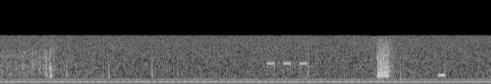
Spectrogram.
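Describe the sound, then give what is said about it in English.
Brief test tones over HF aviation radio: a few short, even beeps at a steady mid pitch amid constant hiss and static, with scattered clicks and one louder crackling burst. “And they'll read it back, and then all of a sudden you're going to hear the tone. There's a test.”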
